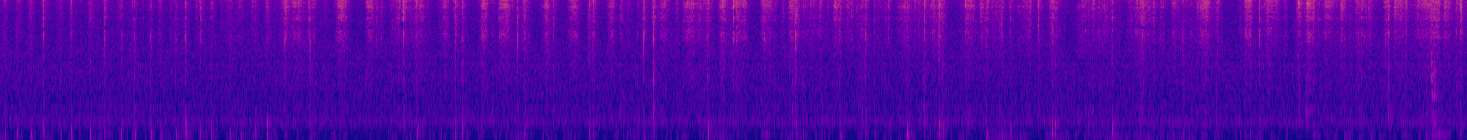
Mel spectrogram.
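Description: A large, about hand-sized, solid white polystyrene foam ball is held in both hands while fingertips and short nails rub, scratch and tap its surface. The result is a steady, quiet, low scuffing rustle dotted with many short, dry clicks and scratchy ticks, with a faint, even hum underneath throughout.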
